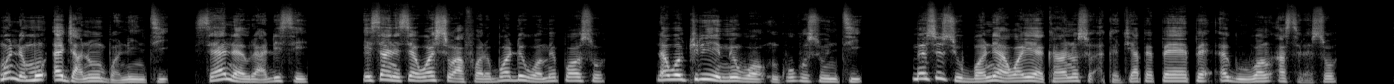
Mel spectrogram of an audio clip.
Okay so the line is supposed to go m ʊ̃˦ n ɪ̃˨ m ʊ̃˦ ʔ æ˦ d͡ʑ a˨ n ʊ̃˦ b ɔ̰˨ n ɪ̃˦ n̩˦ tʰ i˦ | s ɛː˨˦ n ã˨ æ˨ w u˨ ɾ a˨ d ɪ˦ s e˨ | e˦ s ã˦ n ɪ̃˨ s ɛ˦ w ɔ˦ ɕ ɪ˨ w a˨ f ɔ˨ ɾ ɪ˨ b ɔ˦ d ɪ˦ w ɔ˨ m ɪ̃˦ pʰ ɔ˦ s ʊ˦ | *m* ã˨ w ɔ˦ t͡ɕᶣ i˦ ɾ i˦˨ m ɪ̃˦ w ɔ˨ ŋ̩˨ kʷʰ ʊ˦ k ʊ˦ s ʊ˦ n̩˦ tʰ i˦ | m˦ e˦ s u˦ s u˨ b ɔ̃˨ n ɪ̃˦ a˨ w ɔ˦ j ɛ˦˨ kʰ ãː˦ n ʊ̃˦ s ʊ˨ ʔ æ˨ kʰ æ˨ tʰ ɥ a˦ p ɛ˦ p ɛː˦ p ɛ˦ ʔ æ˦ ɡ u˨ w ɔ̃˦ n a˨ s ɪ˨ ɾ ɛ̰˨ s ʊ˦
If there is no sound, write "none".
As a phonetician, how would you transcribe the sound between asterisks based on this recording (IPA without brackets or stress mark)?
n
